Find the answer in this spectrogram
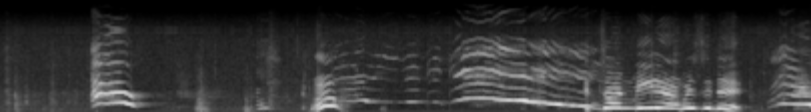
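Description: A toddler's high-pitched wordless vocalizing: a short squeal about a second in, then a long falling sing-song call around the middle and a quick run of warbling babble near the end.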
